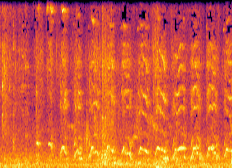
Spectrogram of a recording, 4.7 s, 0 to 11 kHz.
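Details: Belgian Malinois puppies, four weeks four days old, from a litter born 26 September 2021, make a run of rapid high whimpers and yips, rising-then-falling whines repeated several times a second over a steady background hiss.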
